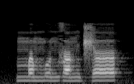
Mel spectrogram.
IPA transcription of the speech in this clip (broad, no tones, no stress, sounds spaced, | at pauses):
m ə m u n z ʌ n d͡ʒ ə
